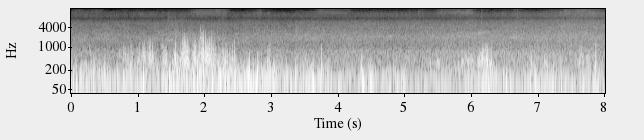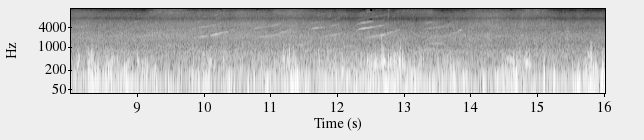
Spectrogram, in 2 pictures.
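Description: Wind buffeting the microphone: a low, gusty rumble that swells and falls throughout. From about nine to thirteen seconds in, a series of short, high rising chirps sounds faintly above it.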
